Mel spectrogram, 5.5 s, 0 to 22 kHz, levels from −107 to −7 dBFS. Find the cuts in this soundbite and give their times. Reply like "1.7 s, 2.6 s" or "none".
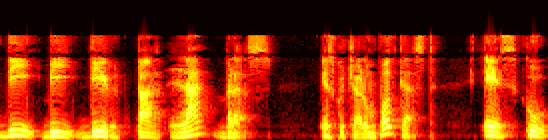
none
